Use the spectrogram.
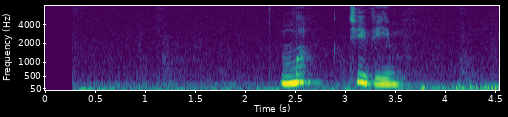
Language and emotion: Russian, neutral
